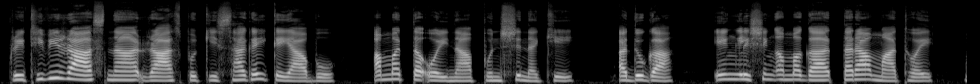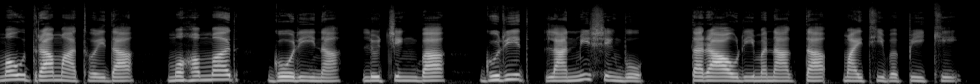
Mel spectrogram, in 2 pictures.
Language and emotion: Manipuri, neutral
